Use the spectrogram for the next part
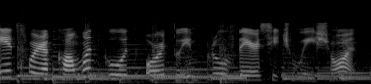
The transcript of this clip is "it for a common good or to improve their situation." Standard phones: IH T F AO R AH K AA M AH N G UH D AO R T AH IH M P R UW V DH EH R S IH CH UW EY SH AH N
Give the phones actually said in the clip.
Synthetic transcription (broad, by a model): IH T F AO R AH K AA M AH N G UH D AO R T AH IH M P R UW V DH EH R S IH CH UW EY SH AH N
